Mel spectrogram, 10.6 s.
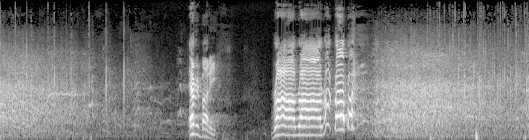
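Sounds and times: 
audience applause: 0.0 - 2.7, 7.5 - 10.5
laughter: 0.0 - 4.1, 6.3 - 10.5
speech: 3.8 - 4.5, 5.5 - 6.6.

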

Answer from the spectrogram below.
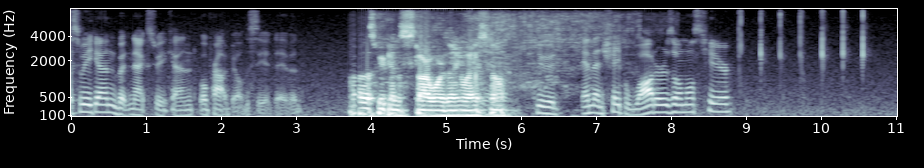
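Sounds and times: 
speech: 0.0 - 9.0
finger snap: 8.9 - 10.7.

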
